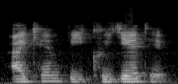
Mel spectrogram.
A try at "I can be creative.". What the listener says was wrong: Very good. Very, very good.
